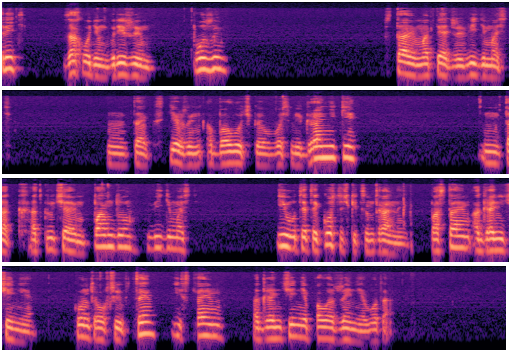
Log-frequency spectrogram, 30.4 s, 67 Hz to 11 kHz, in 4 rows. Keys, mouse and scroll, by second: 1.3 click, 6.4 click, 14.4 middle click, 16.6 click, 17.4 middle click, 24.8 ctrl+shift+c.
